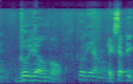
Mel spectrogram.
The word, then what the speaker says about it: Guglielmo: Guglielmo. Say it? Guglielmo.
